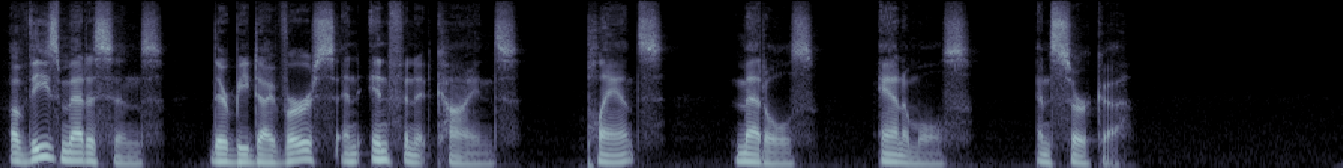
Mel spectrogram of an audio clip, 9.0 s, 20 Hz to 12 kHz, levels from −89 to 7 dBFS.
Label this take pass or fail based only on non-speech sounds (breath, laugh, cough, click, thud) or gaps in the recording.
pass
